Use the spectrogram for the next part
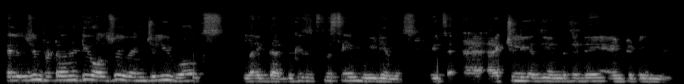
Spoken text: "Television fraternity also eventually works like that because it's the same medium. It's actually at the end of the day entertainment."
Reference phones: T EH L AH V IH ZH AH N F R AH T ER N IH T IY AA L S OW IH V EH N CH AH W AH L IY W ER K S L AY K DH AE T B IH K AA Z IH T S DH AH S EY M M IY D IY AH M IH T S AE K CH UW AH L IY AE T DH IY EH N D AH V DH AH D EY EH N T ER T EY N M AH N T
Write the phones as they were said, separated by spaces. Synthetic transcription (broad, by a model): T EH L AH V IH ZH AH N F R AH T ER N IH T IY AA L S OW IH V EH N CH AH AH L IY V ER K S L AY K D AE T B IH K AA Z IH T S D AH S EY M M IY D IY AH M IH T S AE K CH UW AH L IY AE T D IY EH N D AH V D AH D EY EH N T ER T EY N M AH N T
